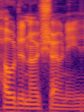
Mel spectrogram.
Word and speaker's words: Haudenosaunee: We shorten a lot of the, but yeah, that Haudenosaunee is how you pronounce it if you're struggling.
